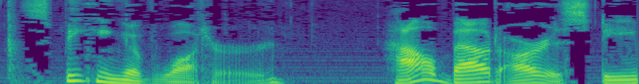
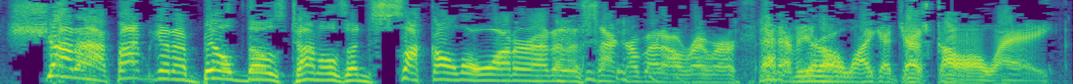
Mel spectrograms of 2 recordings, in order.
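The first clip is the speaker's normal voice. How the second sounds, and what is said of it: Imitates another person's voice. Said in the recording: “Good impression.”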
